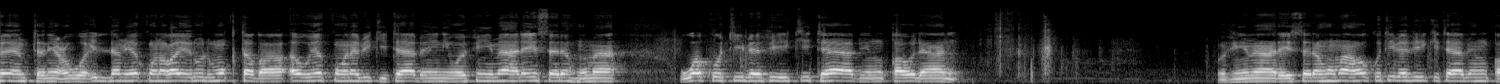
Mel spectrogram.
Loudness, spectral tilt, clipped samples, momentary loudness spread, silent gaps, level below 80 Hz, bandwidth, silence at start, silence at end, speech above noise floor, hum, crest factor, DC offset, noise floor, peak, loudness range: -14 LUFS; -8 dB/octave; under 0.1%; 7 LU; none; -60 dBFS; 11.5 kHz; 0 s; 0 s; 40 dB; none; 14 dB; under 0.1%; -53 dBFS; 0 dBFS; 5 LU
